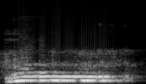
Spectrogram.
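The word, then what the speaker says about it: هو: aja Allahu la ilahailla hu ya Hu bacanya hu jangan Hua kecuali disambung panjang enggak huya lailahaillu pakai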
